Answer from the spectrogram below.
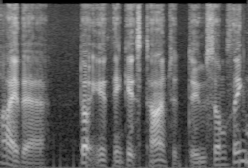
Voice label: chat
